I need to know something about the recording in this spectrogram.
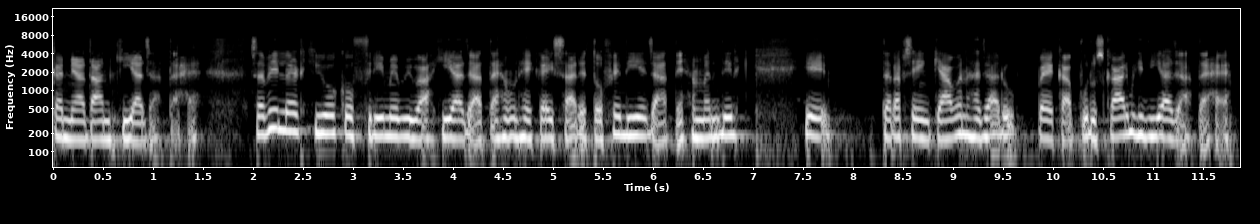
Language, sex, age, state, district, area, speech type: Hindi, male, 60+, Uttar Pradesh, Sonbhadra, rural, spontaneous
